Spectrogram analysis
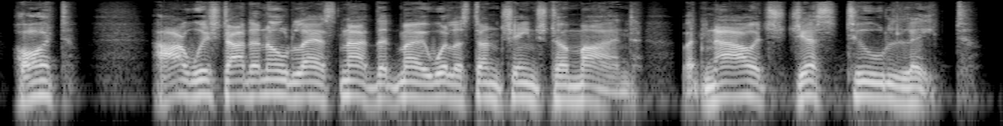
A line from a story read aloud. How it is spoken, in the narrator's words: said in a harsh voice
